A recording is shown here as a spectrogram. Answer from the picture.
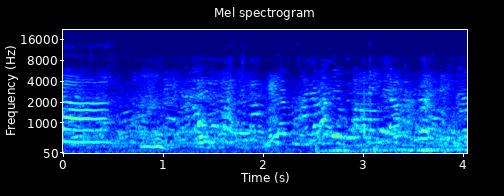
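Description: Speech only: several girls' voices chattering over one another, with one voice holding a drawn-out call at the start.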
